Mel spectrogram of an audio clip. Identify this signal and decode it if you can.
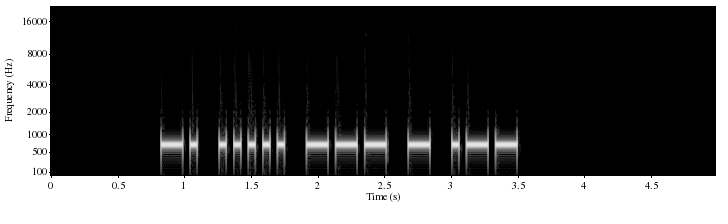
Morse code, heard as a keyed tone, about 26 wpm, 700 Hz. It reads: N5OTW
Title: Speed Racing - USA 1x3 Call Signs 22wpm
